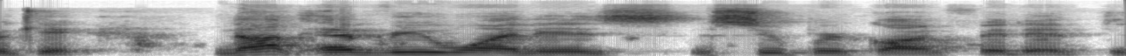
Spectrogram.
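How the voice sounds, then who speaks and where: A man with a Filipino accent at a fairly slow pace. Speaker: YouTube host, aspiring author. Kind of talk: interview.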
